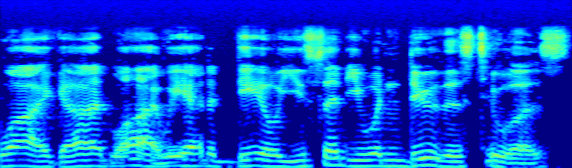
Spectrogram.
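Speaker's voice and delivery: high, loud plea to the heavens; imitated yell of protest at God; Joey's anguished yell. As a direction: yell it out like a dramatic sitcom complaint. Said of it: "he always just yells out".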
